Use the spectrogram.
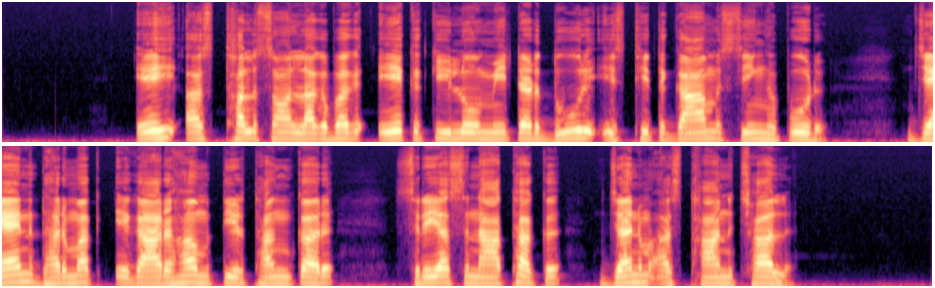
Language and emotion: Maithili, neutral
